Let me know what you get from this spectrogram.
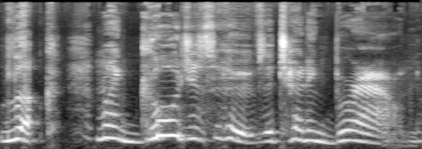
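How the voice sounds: Loud and in a put-on character voice, a woman speaks at a slow pace with a high pitch, a dark, mellow tone, a slightly husky edge, and lively intonation.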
